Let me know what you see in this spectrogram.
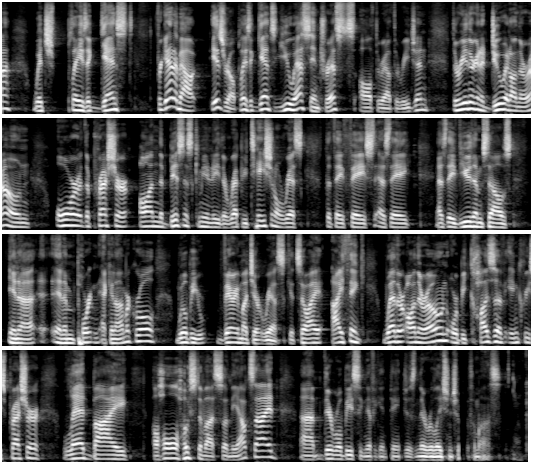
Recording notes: Recorded in front of a live audience.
